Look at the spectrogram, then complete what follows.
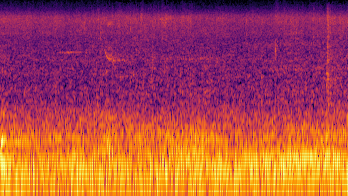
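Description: Steady low outdoor rumble, with a few faint short chirps and a faint click.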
